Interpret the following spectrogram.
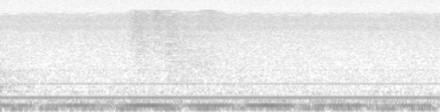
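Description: Faint room tone with a steady background hum of a few held tones, unchanging throughout.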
